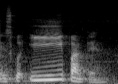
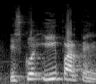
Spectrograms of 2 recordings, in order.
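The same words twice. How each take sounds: First: ई held for two beats, lower; long vowel. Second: ई said short, a single beat; short vowel. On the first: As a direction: stretch the ई to double length. ("ई" दोगुना खींचकर) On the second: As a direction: keep the ई brief in the phrase. ("ई" छोटा, एक मात्रा में) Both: Shown as a demonstration. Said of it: "थोड़ा double sound बोलना पड़ेगा".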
